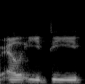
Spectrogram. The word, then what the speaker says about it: Led: They changed the spelling of lead to LED to prevent any mispronunciation.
